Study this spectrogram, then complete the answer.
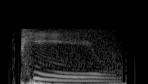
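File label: "piu4", Cantonese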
